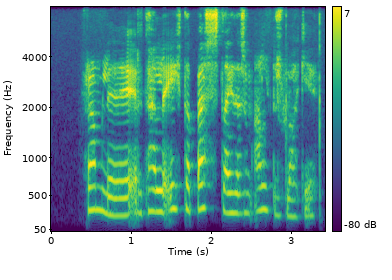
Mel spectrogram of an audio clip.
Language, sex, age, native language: Icelandic, female, 11, Icelandic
